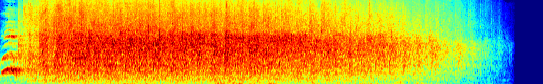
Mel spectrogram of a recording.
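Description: Concert-hall audience applauding right after the string ensemble's last note. The applause rises within the first second, holds steady, then fades out over the last few seconds.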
